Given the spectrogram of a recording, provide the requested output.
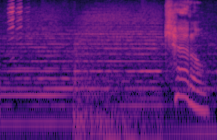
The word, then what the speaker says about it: Kettle: Kettle. Okay, so it is pronounced like kettle, like and my pot and name's kettle.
